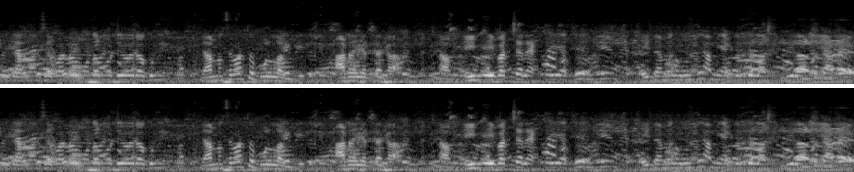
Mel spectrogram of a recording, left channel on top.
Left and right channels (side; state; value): both; identical; correlation 1.00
